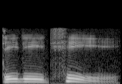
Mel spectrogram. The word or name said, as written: DDT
